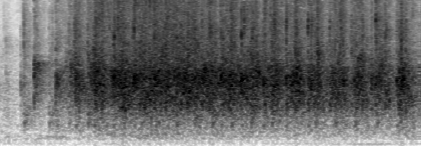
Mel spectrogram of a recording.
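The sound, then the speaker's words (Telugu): Loud, joyful applause from a crowd of people, with many hands clapping densely together. It starts with a brief lead-in, then swells into a sustained, even roar that holds for about five seconds. “అక్కడ ఉన్న వాళ్ళందరూ ఆనందం తెలియగా చప్పట్లు గట్టిగా కొట్టారు.”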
